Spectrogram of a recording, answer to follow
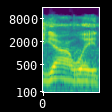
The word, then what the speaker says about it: Yahweh: This Yahweh is in Hebrew script has no vowels, and the Hebrew Bible is pronounced Yahweh, Jehovah, in the English translation, which means that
